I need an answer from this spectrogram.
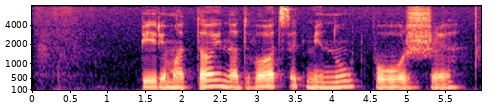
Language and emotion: Russian, sad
